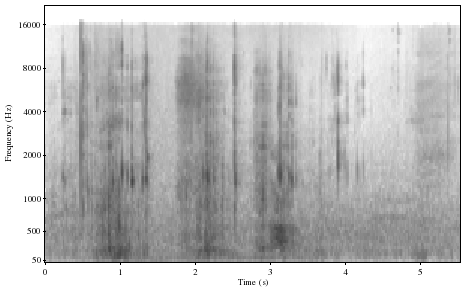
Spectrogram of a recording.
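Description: Cartoon camel chewing, with crisp crunching bites in several bursts that die away after about three and a half seconds.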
